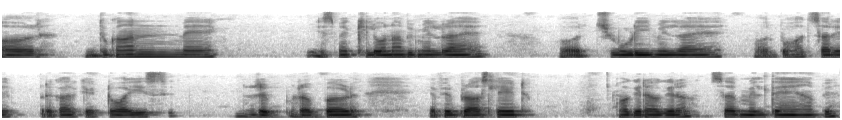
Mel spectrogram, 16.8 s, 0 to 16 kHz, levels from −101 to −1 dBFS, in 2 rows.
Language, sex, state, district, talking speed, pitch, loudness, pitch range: Hindi, male, Bihar, Jahanabad, 120 wpm, 120 Hz, -18 LUFS, 115-130 Hz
